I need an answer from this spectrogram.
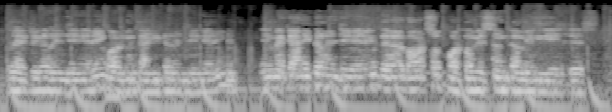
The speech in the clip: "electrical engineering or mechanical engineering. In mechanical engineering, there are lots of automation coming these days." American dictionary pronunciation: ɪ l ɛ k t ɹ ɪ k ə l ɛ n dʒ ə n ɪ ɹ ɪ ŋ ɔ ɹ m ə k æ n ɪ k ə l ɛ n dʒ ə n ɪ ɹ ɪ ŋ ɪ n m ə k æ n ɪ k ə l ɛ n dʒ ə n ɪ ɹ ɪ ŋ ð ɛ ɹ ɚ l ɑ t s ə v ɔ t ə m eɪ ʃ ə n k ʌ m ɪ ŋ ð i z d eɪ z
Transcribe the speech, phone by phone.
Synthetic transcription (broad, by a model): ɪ l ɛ k t ɹ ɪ k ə l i n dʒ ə n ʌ ɹ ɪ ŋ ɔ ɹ m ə k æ n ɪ k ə l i n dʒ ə n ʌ ɹ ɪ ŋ ɪ n m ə k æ n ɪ k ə l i n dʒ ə n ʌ ɹ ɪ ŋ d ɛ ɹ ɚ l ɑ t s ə p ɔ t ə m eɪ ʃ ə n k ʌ m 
